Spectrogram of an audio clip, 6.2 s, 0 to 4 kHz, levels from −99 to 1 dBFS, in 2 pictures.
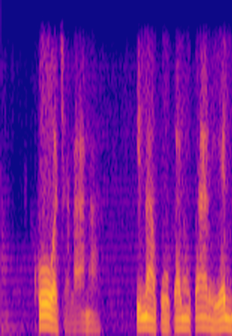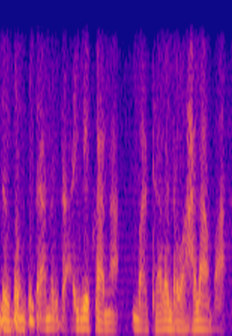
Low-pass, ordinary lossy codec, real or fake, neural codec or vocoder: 3.6 kHz; none; real; none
